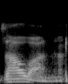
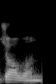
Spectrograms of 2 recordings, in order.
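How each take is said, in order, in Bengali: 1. শব্দে তিনটি ধ্বনিভাগ, শেষ হয়েছে -na দিয়ে। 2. শব্দে দুটি ধ্বনিভাগ, শেষ হয়েছে -bon দিয়ে। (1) "শুদ্ধ উচ্চারণ হচ্ছে যে আহ, জাওয়ানা" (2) "বাংলাতে এটা অনেকে যবন বলে"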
